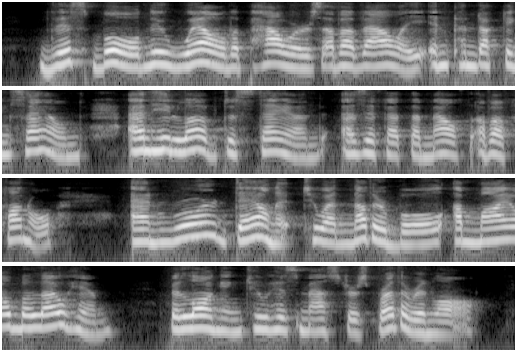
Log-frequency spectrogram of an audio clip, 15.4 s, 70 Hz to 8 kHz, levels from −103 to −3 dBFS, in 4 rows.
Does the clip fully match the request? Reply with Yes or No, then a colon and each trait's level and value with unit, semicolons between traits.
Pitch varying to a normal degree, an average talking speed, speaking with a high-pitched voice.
Yes: average, 3.3 semitones; average, 170 wpm; high, 225 Hz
